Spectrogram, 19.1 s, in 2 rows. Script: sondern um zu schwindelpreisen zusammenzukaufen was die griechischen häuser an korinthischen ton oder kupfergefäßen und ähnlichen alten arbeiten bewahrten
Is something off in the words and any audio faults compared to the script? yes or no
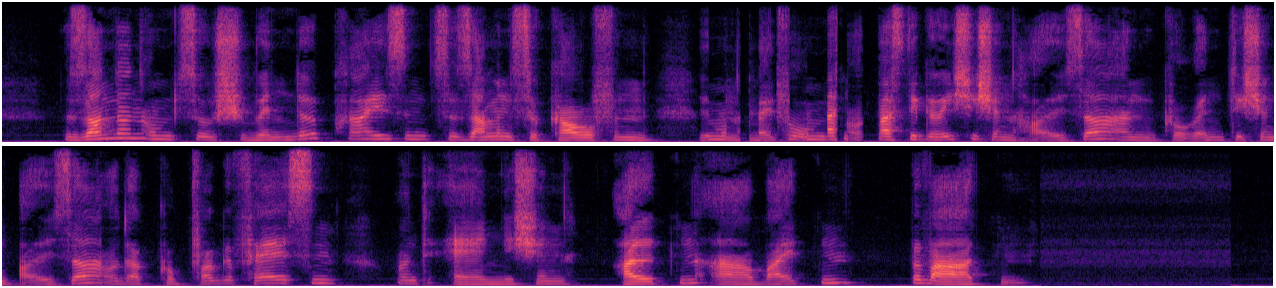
yes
